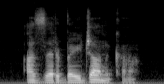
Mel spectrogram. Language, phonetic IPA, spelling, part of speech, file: Polish, [ˌazɛrbɛjˈd͡ʒãŋka], Azerbejdżanka, noun, Pl-Azerbejdżanka.ogg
